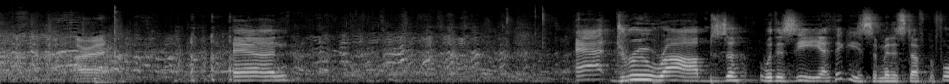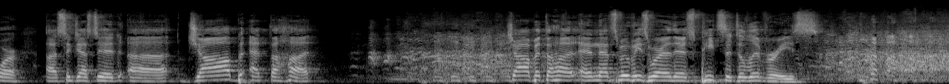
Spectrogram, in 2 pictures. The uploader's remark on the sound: Recorded at Comedy Works in Denver, CO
